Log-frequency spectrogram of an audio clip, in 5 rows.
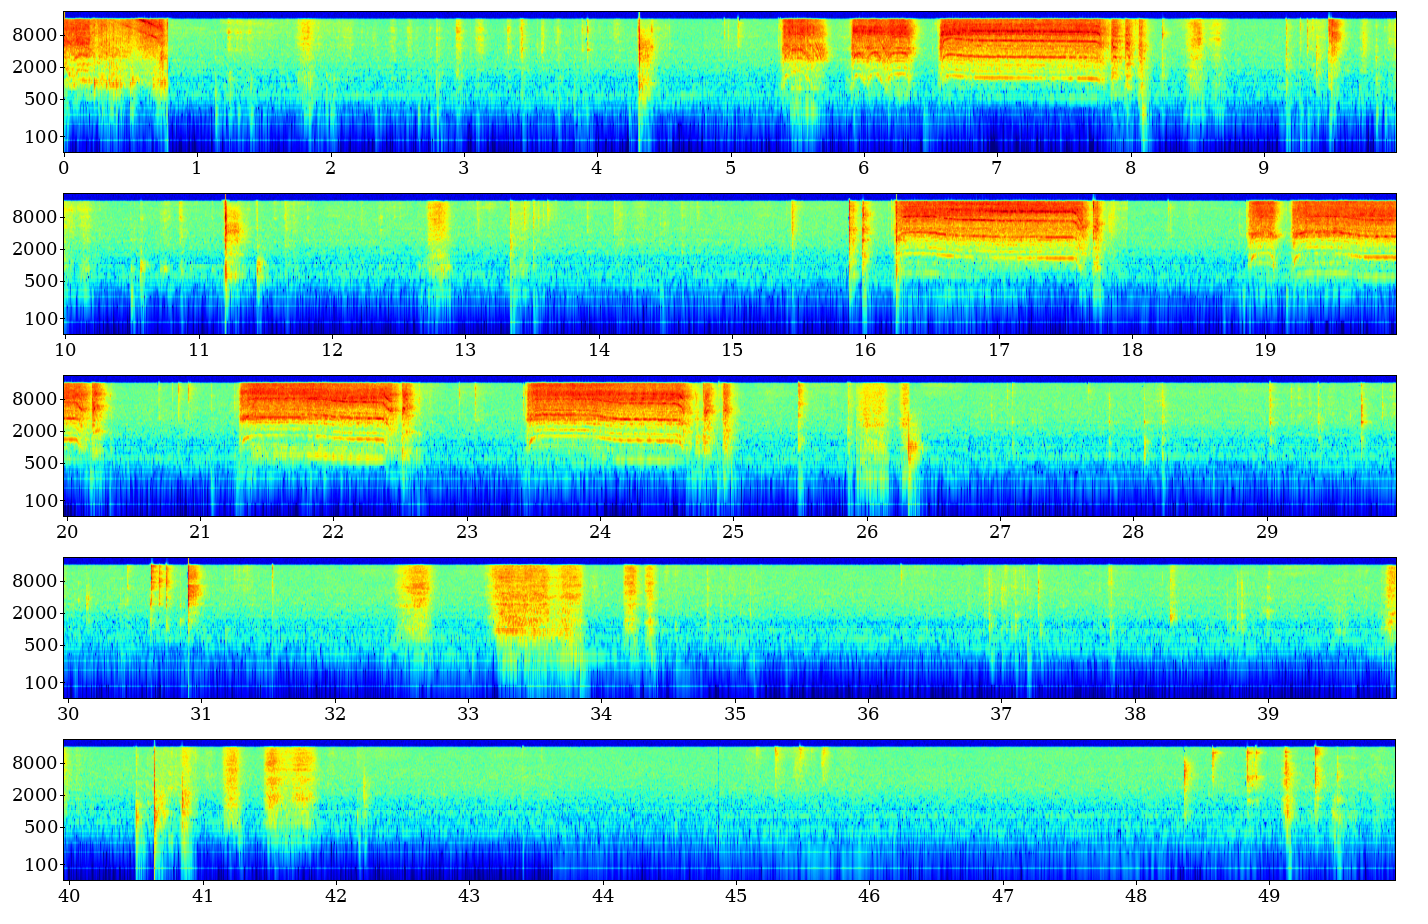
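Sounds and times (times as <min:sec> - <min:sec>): drill driving screws: 0:00.0 - 0:00.8, 0:05.4 - 0:08.2, 0:16.2 - 0:17.8, 0:18.8 - 0:20.4, 0:21.3 - 0:22.7, 0:23.4 - 0:25.0.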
